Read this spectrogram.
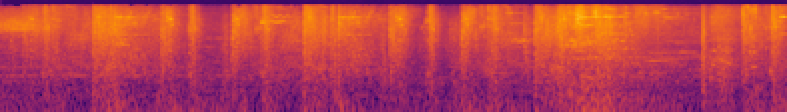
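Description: Game characters strike each other with sharp impacts.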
